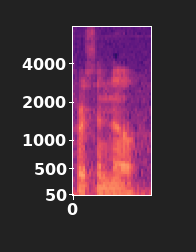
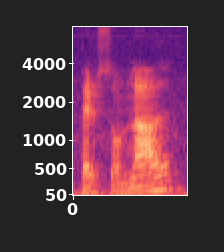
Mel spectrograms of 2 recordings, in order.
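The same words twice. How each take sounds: First: The last syllable has a weak uh vowel. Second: The last syllable has a full ah vowel. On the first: "The A here sounds like uh" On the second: "as they would sound in Spanish. Remember, A is always pronounced A"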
